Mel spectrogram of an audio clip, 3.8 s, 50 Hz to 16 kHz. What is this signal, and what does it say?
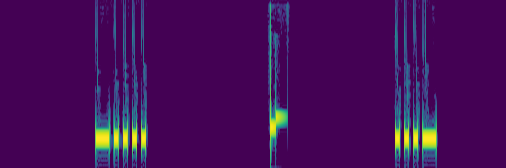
Morse code, heard as a keyed tone, about 36 wpm, 700 Hz. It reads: 6 V
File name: Single-Letter-Number-35wpm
